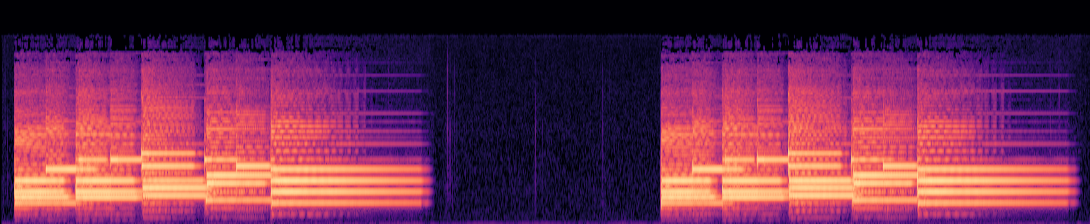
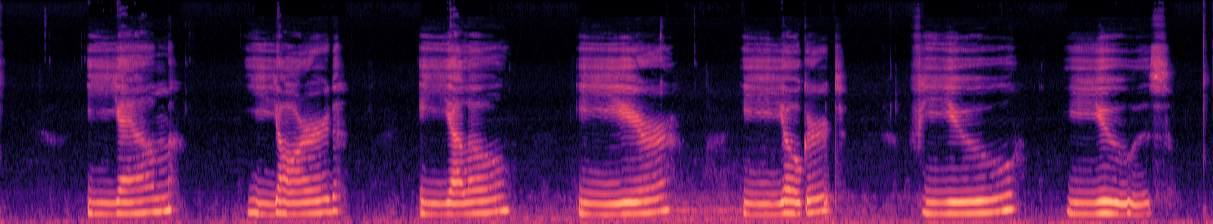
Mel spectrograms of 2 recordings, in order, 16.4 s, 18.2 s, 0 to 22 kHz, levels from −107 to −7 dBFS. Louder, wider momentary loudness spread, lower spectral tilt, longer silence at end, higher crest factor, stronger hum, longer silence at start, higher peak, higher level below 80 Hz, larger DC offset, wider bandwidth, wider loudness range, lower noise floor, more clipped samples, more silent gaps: first, -15 LUFS vs -31 LUFS; second, 10 LU vs 18 LU; second, -2 dB/octave vs -5.5 dB/octave; first, 0.3 s vs 0.1 s; about the same, 14 dB vs 18 dB; neither; first, 0.2 s vs 0 s; first, -2 dBFS vs -14 dBFS; second, -84 dBFS vs -56 dBFS; neither; second, 8.6 kHz vs 12 kHz; first, 9 LU vs 6 LU; first, -79 dBFS vs -62 dBFS; neither; neither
